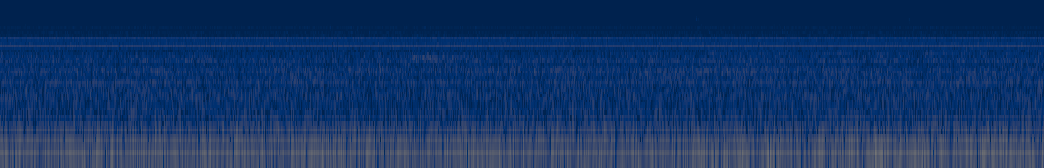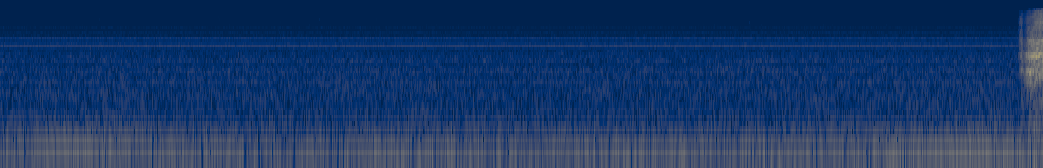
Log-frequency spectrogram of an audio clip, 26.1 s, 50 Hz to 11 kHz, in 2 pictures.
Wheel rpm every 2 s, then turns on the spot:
0, 0, 0, 0, 0, 0, 0, 0, 0, 0, 0, 0, 10.
none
